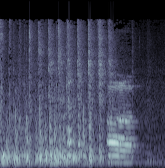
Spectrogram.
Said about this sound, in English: can we get a drum roll, please?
